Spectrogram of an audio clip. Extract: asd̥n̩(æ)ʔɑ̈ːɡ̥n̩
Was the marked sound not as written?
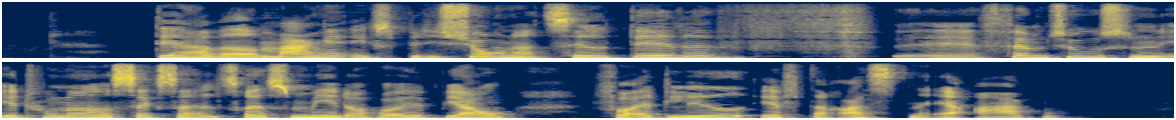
no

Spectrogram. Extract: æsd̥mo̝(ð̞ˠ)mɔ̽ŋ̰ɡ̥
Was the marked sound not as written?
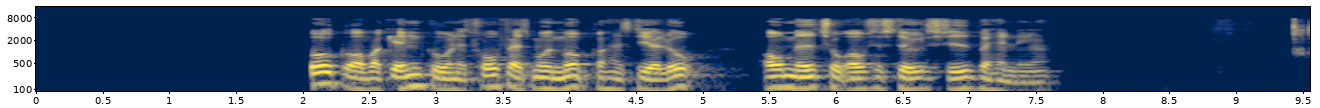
no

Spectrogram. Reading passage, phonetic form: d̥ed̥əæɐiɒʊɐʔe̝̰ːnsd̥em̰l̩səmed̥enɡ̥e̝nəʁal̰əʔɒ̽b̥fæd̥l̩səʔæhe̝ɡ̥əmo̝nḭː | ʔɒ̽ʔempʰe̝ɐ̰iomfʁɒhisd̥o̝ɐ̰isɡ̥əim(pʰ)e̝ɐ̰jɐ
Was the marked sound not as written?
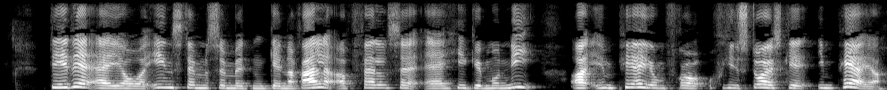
no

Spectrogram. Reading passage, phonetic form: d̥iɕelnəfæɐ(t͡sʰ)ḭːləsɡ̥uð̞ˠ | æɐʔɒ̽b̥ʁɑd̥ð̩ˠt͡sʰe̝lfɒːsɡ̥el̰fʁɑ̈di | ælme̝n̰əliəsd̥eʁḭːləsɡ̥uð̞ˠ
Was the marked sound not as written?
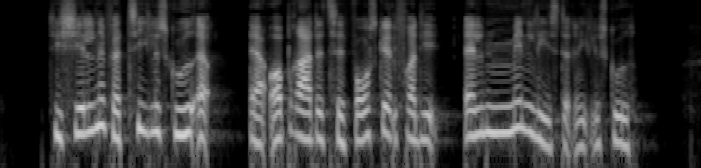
no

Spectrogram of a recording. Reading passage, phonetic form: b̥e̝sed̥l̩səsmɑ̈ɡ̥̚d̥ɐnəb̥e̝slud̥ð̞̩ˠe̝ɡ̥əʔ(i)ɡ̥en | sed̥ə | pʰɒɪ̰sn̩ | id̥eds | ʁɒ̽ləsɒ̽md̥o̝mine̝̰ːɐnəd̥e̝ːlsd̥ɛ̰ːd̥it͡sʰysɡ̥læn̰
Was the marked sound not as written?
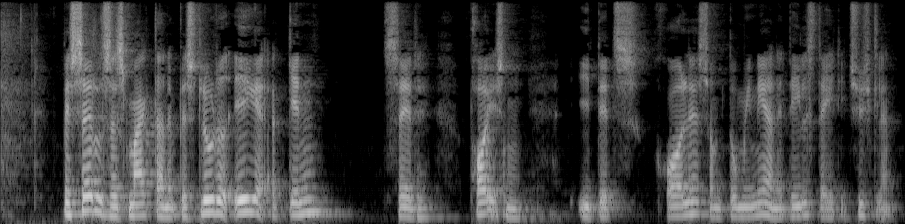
yes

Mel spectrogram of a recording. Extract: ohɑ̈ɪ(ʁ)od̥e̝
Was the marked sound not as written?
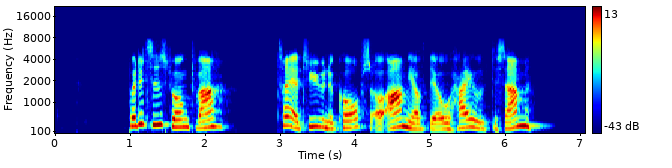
yes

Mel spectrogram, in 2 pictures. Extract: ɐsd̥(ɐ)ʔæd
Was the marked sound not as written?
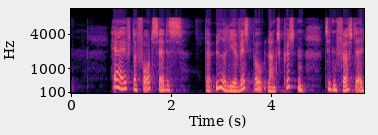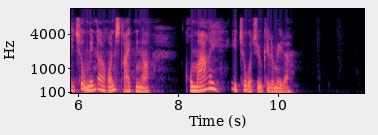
yes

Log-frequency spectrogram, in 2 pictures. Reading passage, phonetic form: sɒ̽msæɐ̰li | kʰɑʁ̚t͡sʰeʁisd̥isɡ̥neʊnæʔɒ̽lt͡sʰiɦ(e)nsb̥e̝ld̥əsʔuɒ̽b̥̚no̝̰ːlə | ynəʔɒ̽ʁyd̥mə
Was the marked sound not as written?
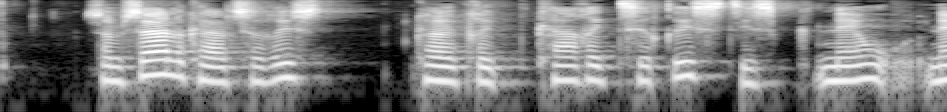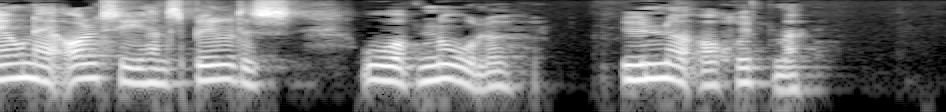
yes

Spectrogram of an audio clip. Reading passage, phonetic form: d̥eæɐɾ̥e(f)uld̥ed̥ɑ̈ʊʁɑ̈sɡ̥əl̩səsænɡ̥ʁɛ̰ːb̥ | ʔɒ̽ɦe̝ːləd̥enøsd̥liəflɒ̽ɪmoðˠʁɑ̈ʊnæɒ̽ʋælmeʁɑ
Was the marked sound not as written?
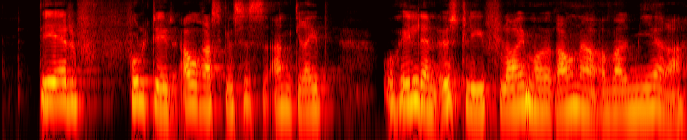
no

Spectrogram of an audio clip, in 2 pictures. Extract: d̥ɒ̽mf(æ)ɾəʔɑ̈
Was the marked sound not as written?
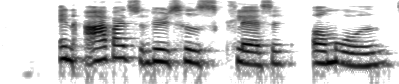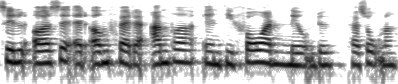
no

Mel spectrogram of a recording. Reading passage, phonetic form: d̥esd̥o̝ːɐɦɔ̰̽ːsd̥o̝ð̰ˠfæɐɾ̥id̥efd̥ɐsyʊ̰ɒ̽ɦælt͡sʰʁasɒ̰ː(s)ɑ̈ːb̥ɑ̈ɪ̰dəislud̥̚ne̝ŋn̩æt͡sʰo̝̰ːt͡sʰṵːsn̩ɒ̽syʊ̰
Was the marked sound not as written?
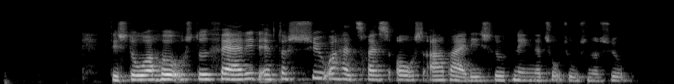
no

